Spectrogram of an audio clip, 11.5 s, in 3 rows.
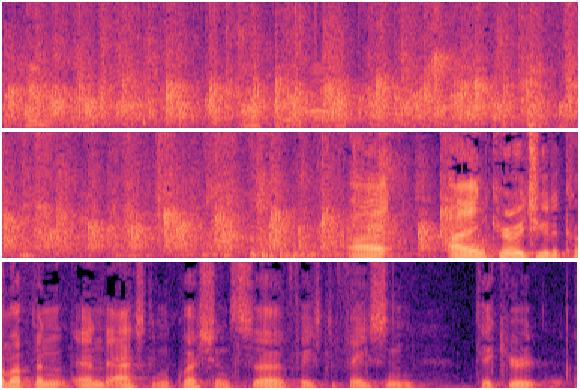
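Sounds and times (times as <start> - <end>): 
audience round of applause: 0.0 - 7.2
speech: 6.2 - 11.5.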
